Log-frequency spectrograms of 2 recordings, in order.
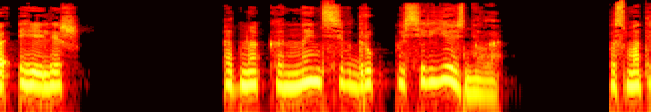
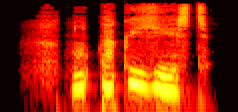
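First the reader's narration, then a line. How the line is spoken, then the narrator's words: Woman's whisper. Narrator (Russian): прошептала Нэнси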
